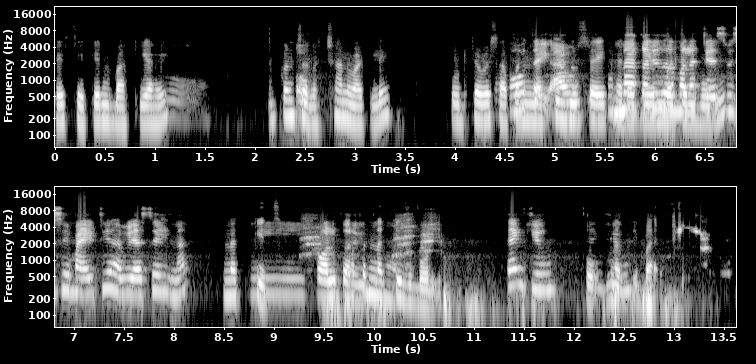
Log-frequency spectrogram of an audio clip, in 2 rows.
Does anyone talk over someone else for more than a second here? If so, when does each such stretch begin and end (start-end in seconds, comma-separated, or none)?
4.6-6.7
